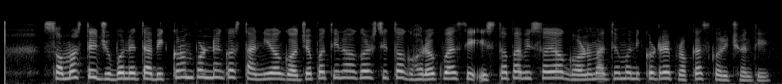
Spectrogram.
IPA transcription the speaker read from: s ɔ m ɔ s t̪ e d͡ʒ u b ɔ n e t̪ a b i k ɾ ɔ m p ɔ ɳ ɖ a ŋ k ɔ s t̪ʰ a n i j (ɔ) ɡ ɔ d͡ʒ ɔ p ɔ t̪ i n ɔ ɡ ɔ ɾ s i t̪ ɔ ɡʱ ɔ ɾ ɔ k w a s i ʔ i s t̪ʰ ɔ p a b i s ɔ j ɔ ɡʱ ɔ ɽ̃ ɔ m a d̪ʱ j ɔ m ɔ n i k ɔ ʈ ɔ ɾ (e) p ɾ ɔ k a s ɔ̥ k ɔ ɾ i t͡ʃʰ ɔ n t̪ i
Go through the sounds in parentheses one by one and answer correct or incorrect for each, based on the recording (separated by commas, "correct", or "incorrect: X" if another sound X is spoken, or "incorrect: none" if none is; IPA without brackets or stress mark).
correct, correct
